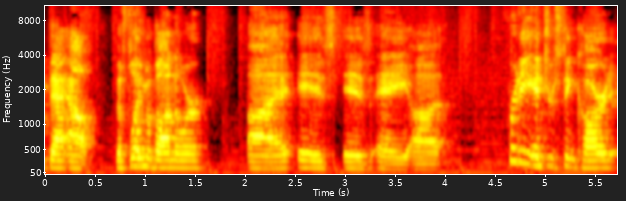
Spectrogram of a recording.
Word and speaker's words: Anor: Anor.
